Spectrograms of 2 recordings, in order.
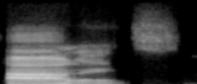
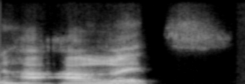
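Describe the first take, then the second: First: Haaretz stressed on the middle syllable, ha-A-retz; teacher showing Haaretz stressed on the aleph. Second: Haaretz stressed on the last syllable, ha-a-RETZ; teacher showing Haaretz stressed on the final syllable; stress on the reish. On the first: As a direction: lean on the A of Haaretz, then let retz fall away. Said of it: "The accent is on the Aleph". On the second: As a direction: keep the start light and land hard on retz in Haaretz. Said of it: "If it's under the Reish". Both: Shown as a demonstration.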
